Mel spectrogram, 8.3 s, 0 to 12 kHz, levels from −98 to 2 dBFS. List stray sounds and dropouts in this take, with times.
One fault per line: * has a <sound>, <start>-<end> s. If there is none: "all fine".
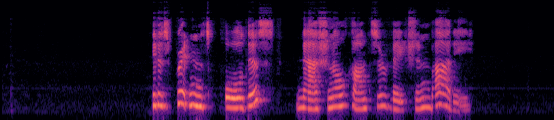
all fine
